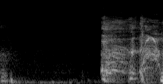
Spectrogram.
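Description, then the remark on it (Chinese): After a quiet second, a burst of loud, raspy coughing breaks out, several quick hacks run together as someone coughs from laughing. “我笑到咳嗽”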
